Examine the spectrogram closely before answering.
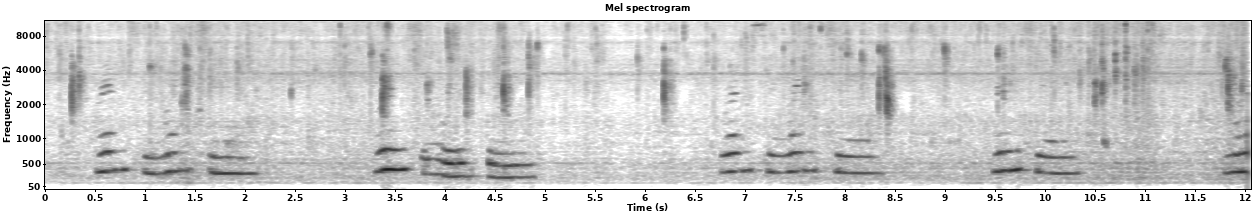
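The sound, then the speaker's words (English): Running shower water rinses off a person mid-shower, a steady hiss beneath a voice that sounds in short, repeated bursts. “I'm gonna wash this out right now. Rinsing.”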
